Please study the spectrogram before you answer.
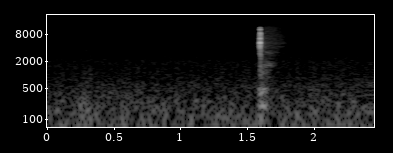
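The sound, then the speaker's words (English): A single sharp computer mouse click, brief and clear, against a very quiet background. “Let me just click the article here because it'll say.”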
